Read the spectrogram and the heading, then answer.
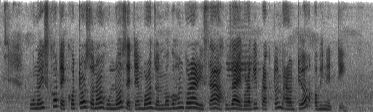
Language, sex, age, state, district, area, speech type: Assamese, female, 18-30, Assam, Lakhimpur, urban, read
